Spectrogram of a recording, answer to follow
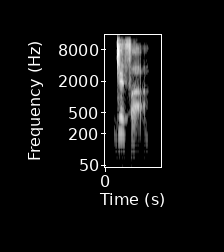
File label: "differ", Indian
